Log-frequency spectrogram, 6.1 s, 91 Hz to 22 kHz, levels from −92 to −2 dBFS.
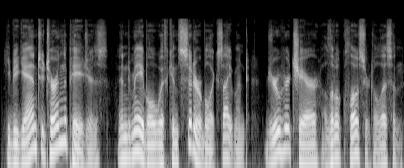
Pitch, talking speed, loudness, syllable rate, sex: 115 Hz, 190 wpm, -17 LUFS, 5.8 syllables/s, male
